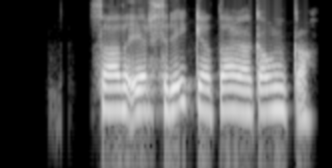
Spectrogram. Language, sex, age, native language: Icelandic, male, 8, Icelandic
